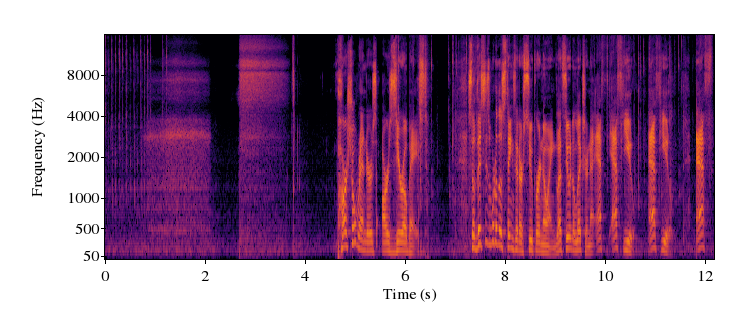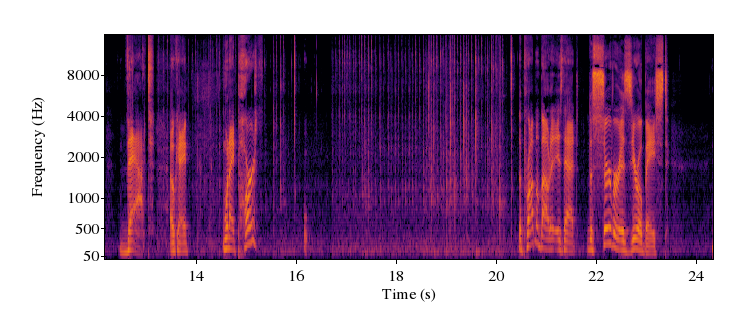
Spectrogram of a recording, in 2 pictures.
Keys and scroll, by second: 7.8-8.5 typing, 15.5 g.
